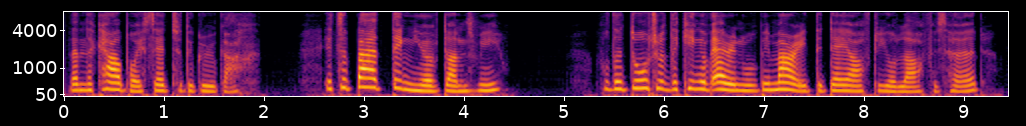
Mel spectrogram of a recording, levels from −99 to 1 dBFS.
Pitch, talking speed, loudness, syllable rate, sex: 215 Hz, 215 wpm, -18 LUFS, 5.5 syllables/s, female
